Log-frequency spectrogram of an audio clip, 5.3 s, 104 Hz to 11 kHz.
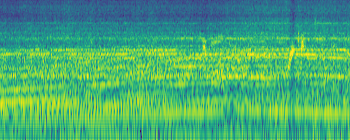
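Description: Lamborghini Gallardo LP560-4's V10 engine accelerating under load, heard from inside the cabin: the engine note climbs steadily for about three and a half seconds, then holds and eases off slightly near the end.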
